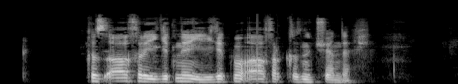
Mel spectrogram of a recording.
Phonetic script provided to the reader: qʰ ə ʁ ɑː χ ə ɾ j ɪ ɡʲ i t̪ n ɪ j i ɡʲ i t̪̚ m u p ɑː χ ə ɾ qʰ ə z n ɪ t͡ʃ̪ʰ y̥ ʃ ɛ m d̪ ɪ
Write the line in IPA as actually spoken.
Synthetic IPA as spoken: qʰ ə z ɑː χ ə ɾ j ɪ ɡʲ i t̪ n ɪ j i ɡʲ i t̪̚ m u ʔ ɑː χ ə ɾ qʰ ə z n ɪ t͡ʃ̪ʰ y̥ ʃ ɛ n d̪ ɪ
